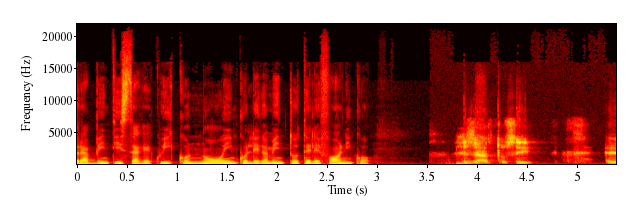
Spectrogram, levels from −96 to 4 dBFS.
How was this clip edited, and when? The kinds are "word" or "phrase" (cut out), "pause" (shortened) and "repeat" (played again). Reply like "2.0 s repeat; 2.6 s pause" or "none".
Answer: none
